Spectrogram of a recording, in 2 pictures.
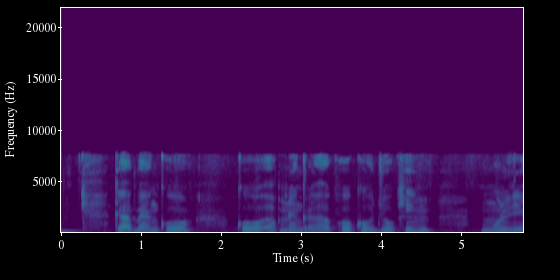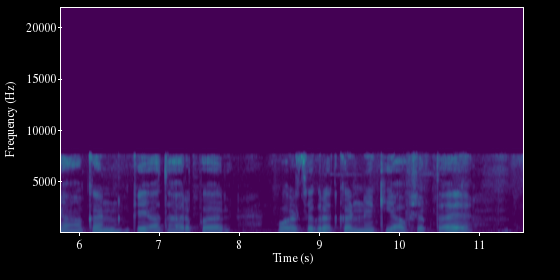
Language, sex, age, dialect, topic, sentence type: Hindi, male, 18-24, Hindustani Malvi Khadi Boli, banking, question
